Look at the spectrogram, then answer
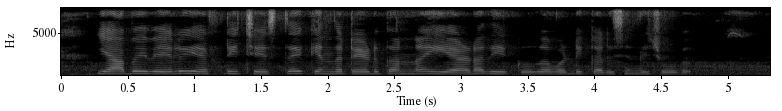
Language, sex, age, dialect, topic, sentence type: Telugu, female, 18-24, Utterandhra, banking, statement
